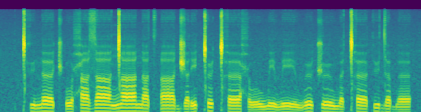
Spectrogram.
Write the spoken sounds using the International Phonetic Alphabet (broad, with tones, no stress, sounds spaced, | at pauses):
ǀʰ ɨ˧ n ɐː˥˧ t͡ʃʼ o˧˩ ħ a˥˧ z aː˥˧ ŋ͡ǀ aː˥ n a˧ t͡sʼ aː˧ d͡ʒ ɐ˧ ɾ e˥˧ ǀ ɵ˥ ǀʰ ɐː˧ ħ oː˩˧ w e˧˩ w eː˧˩ w ɵ˥˧ t͡ʃ ɵː˥˧ w ɐ˧˩ ǀʰ ɐː˥˧ k ɨ˥ d ɐ˥˧ b ɐː˧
